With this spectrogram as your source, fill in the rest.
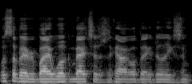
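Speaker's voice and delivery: rapid-fire radio DJ voice, rattled off quickly. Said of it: "I gotta stop talking so fast".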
